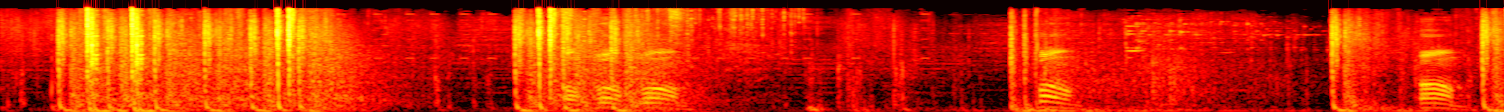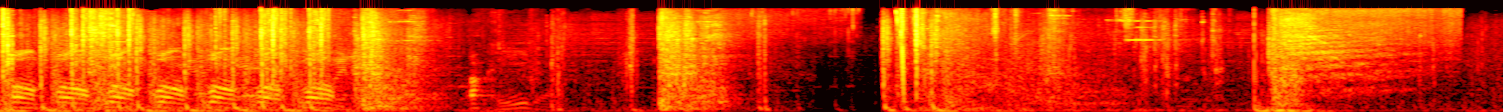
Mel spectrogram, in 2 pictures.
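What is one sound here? Gunfire bursts rapidly and loudly.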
